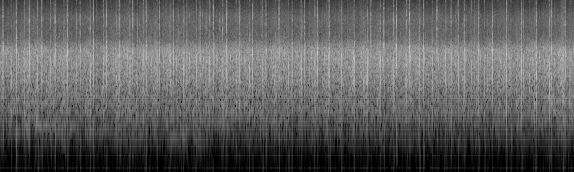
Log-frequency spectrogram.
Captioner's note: applause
